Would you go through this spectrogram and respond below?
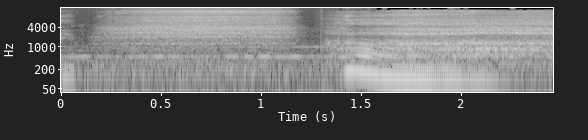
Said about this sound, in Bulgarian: И задръж в рамките на приятното. Твоето усещане, колкото ти усетиш, не повече, не по-малко, нито много, нито никак. И когато решиш, издишай.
